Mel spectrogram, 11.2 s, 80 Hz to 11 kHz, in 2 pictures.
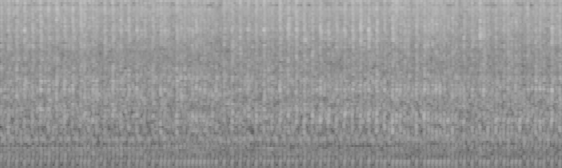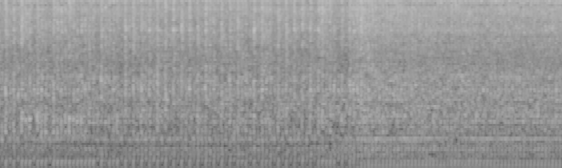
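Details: Poulan Pro PP175G42 riding mower that sat outside for years, key-started on battery cables, no milky oil: the single-cylinder engine settles into a steady, even idle with regular firing and no knocks or misses. It runs well, though the breather hose is disconnected.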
